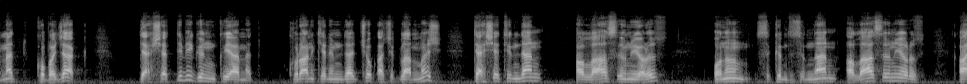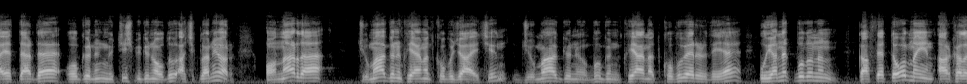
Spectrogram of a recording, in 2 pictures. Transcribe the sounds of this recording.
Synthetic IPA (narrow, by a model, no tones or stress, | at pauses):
mɛt̪̚kʰo̞pad͡ʒak̚ | d̪̥ɛhʃɛt̪lʲibiɾɡynkʰɯjaːmɛt̪ | kʰuɾanɯcʰe̞ɾimd̪ɛt͡ʃʰo̞kat͡ʃʰɯklˠanmɯʃ | d̪̥ɛhʃɛt̪ʰind̪æn | alˠːaːhasɯːnɯjo̞ɾuz̥ | o̞nunsɯkɯnt̪ʰɯ̥sɯnd̪analˠːaːhsɯːnɯjo̞ɾuz̥ | aːjɛt̪lʲæɾd̪ɛoɟynynmyt̪ʰiʃbiɟyno̞lˠd̪uːat͡ʃʰɯ̥klˠanɯjo̞ɾ | o̞nlˠaɾd̪a | d͡ʒumaːɟynykʰɯjaːmɛt̪̚kʰo̞pud͡ʒaːit͡ʃʰin | d͡ʒumaːɟynybuɟynkʰɯjaːmɛt̪kʰo̞puve̞ɾiɾd̪ijɛ | ujanɯk̚bulˠunun | ɡ̥aflʲɛt̪lʲɛo̞lˠmajɯnaɾkʰad̪a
